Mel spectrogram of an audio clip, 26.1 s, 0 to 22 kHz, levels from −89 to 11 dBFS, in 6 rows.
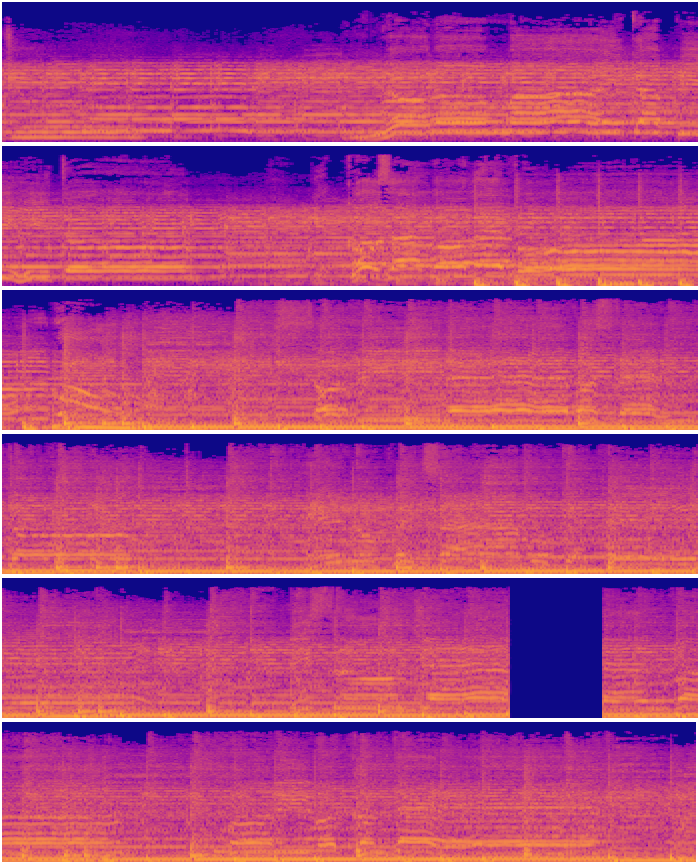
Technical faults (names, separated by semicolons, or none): audio dropout to silence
